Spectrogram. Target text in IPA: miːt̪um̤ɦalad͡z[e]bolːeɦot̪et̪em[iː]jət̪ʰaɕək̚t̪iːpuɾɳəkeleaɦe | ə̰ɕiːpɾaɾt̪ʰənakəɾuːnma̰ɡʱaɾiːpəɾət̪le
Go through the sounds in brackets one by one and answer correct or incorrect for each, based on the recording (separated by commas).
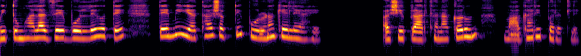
correct, correct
